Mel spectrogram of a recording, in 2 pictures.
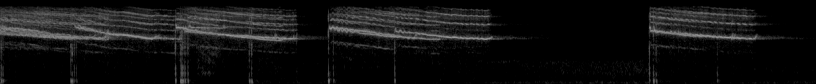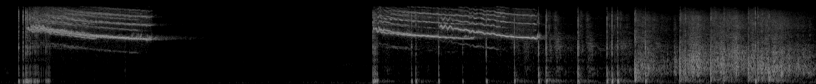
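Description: Screaming Ion Storm 200-shot firework barrage firing volleys of screaming mini missiles: several overlapping whistles falling in pitch in each volley, with sharp launch pops, about six volleys with short pauses between. Near the end comes a quick run of bangs and a noisy rush as the finale of red peony star bursts goes off.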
